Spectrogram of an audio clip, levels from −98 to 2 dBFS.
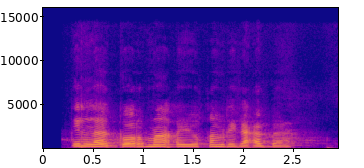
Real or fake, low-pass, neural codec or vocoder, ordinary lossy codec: fake; 14.4 kHz; codec, 44.1 kHz, 3.4 kbps, Pupu-Codec; none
